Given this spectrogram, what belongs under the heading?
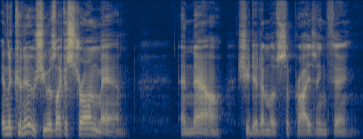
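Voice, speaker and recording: Man, deep low voice, scripted literary narration, measured storytelling, dramatic delivery. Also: lively intonation, clear, resonant tone. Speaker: audiobook narrator.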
